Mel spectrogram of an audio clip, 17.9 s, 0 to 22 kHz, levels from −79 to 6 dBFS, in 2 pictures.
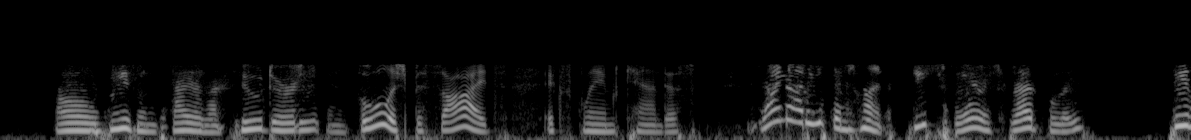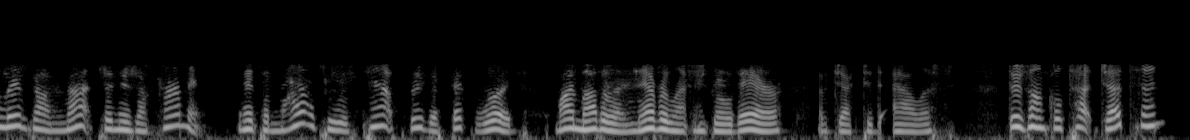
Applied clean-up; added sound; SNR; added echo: neural mask model Resemble Enhance denoiser.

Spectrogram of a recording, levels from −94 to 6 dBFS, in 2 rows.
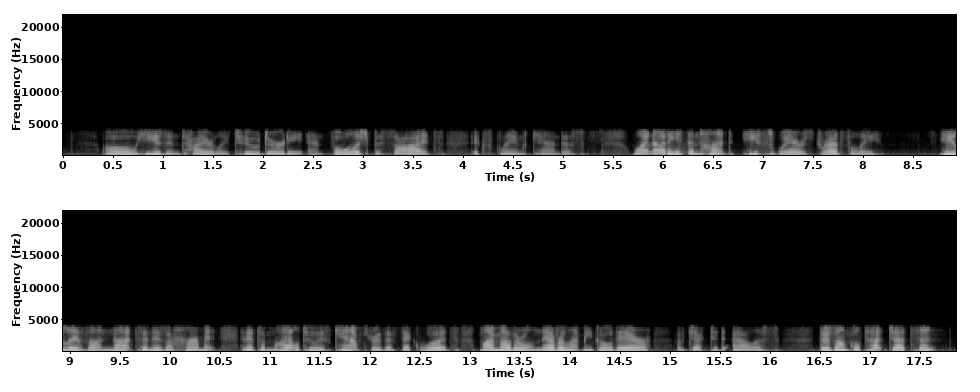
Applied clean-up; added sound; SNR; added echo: none; none; none; none.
